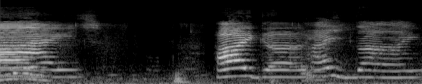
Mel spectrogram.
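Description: Young girls' high voices singing: a held sung phrase at the start, a pause of about a second, then another drawn-out sung phrase.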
